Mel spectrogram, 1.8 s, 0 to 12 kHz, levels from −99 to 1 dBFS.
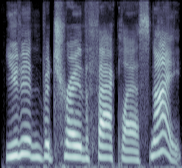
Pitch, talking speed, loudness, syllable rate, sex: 230 Hz, 230 wpm, -17 LUFS, 4.6 syllables/s, female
